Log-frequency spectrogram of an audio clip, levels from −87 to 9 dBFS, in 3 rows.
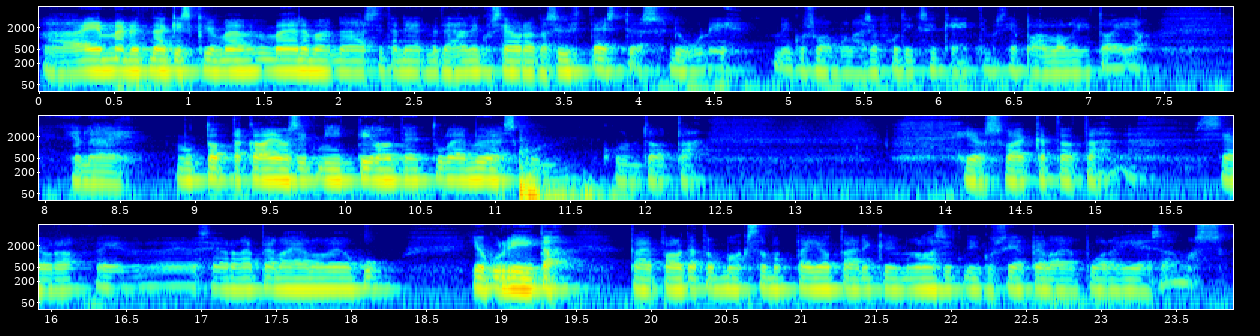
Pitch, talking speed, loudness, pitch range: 125 Hz, 160 wpm, -37 LUFS, 115-125 Hz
